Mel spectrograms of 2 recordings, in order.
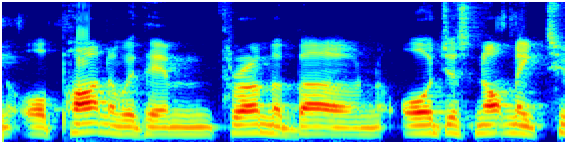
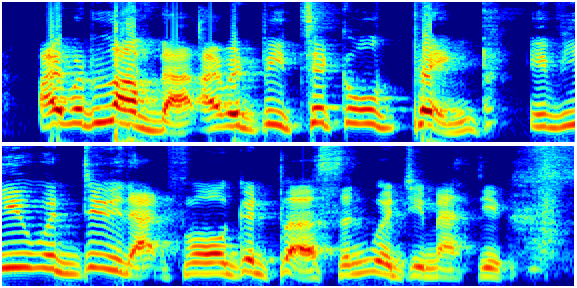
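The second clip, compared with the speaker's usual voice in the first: very high-pitched, put-on English accent; 10 semitones higher, 4 dB louder than usual. Asking matthew for a favor, in a british accent. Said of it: "I don't even know if my British yeah, accent's any good".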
